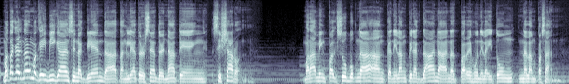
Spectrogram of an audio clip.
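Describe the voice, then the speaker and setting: A man with a Filipino accent narrating scripted, emotional stories in a classic radio style, measured and heartfelt with dramatic pauses. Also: mid-range voice. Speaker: radio storyteller and host. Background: soft background music.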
